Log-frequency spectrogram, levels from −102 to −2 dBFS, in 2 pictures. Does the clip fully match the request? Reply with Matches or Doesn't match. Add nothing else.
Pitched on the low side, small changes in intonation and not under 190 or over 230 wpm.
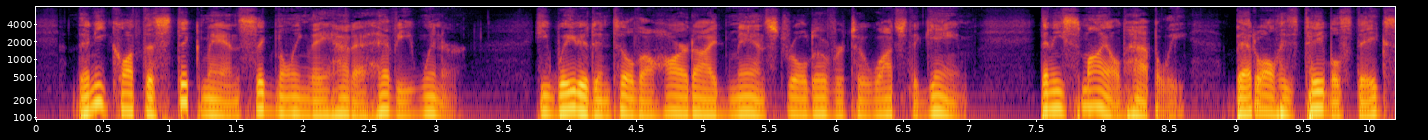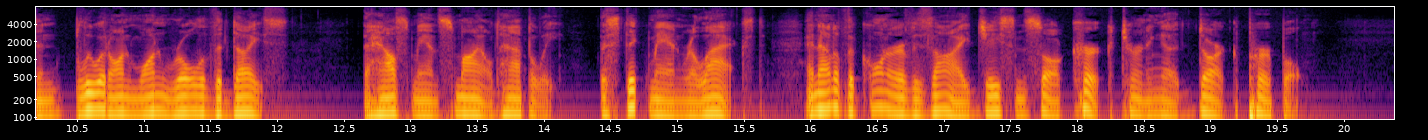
Doesn't match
